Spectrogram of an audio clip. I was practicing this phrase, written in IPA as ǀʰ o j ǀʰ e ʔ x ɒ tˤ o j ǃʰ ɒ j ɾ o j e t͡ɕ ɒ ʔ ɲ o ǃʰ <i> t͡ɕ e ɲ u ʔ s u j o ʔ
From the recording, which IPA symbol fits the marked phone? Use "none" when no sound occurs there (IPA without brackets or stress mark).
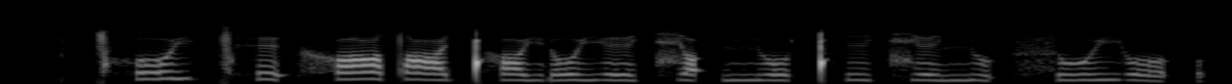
i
